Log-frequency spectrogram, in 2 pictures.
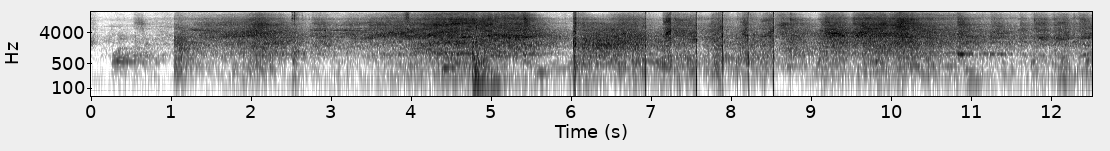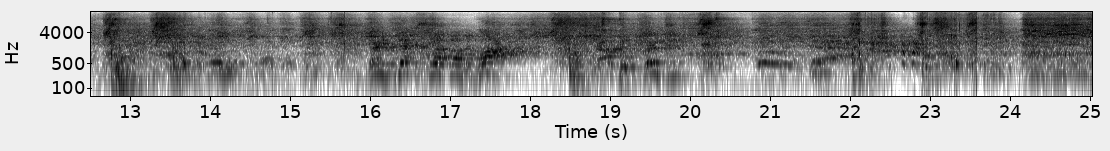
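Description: A toy truck's electric motor whines as the truck speeds over a hard floor.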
